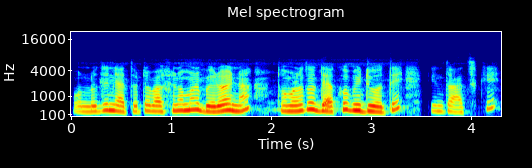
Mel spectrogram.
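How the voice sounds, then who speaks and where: A woman's voice: on the high side, fast talker, no room sound. A young woman vlogging from her home kitchen, chatting casually to viewers as she narrates her cooking and chores step by step. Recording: dull lo-fi home recording.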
